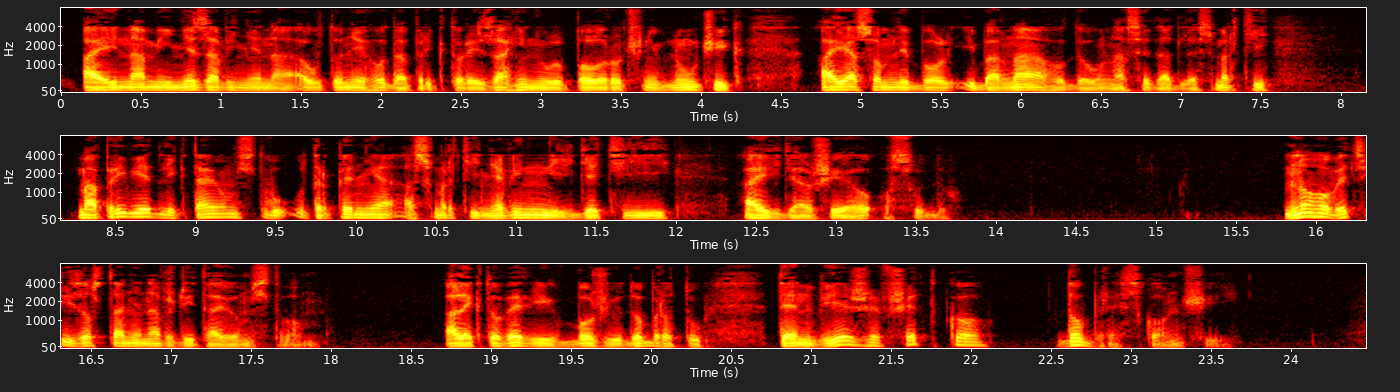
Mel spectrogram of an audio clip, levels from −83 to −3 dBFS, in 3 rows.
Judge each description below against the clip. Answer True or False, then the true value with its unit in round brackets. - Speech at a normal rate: True (120 wpm)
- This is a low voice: True (85 Hz)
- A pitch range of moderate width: True (3.4 semitones)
